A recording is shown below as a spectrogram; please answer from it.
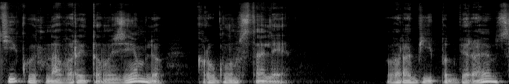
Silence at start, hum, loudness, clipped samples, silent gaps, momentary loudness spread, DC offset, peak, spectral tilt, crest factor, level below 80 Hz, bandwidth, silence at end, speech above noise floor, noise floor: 0 s; none; -25 LUFS; under 0.1%; none; 9 LU; under 0.1%; -8 dBFS; -5.5 dB/octave; 18 dB; -36 dBFS; over 20 kHz; 0 s; 40 dB; -64 dBFS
